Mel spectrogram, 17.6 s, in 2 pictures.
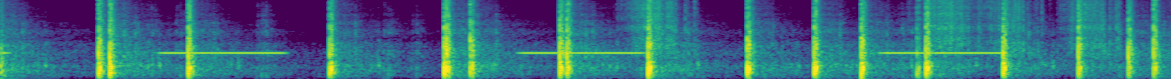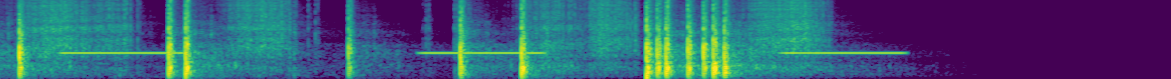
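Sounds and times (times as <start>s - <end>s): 
fireworks: 0.0s - 15.2s.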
